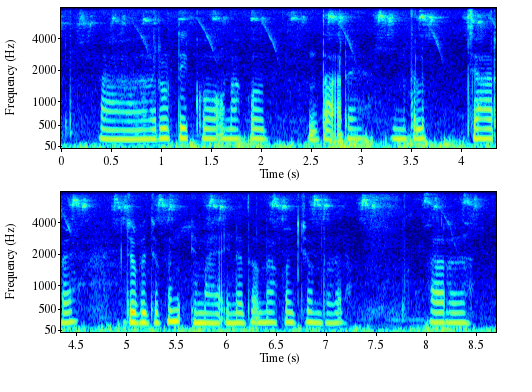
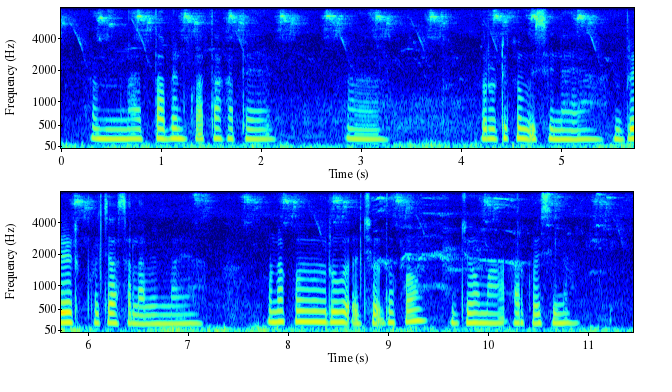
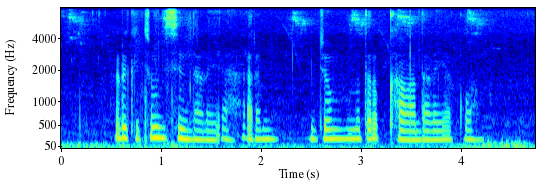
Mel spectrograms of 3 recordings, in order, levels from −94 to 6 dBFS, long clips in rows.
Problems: none marked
